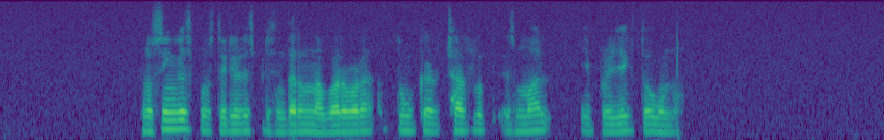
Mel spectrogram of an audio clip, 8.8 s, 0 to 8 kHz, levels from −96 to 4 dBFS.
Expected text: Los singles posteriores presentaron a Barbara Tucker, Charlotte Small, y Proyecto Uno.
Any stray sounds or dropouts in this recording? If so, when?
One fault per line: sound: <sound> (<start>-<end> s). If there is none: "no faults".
no faults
